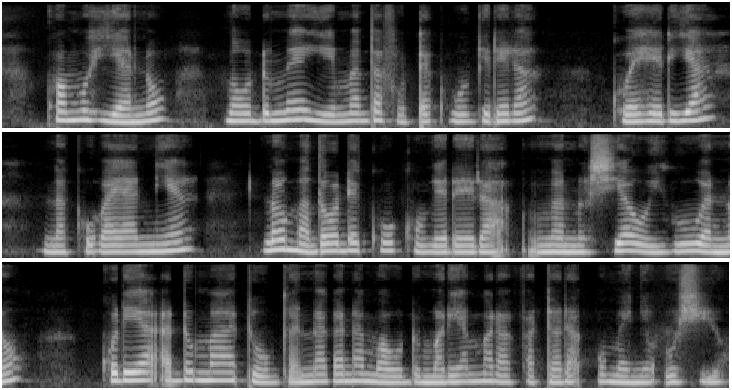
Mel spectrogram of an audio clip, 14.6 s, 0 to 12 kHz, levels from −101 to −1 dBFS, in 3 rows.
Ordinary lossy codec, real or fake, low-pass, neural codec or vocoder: none; fake; 10.8 kHz; codec, 32 kHz, 1.9 kbps, SNAC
